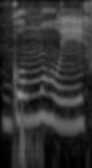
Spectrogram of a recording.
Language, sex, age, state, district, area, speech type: Punjabi, female, 30-45, Punjab, Mansa, urban, spontaneous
